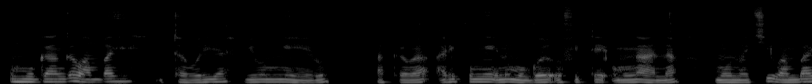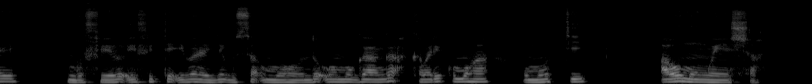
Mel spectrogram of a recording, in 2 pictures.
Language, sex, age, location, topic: Kinyarwanda, female, 18-24, Kigali, health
